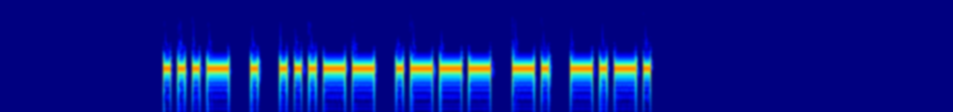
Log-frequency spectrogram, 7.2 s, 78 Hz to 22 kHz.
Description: Morse code, heard as a keyed tone, about 22 wpm, 700 Hz. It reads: VE3JNC
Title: DXCC-100 Call Signs - 6 Characters - Repeated 2x - 22wpm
